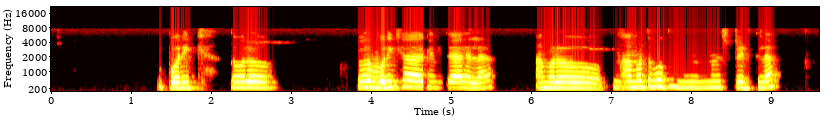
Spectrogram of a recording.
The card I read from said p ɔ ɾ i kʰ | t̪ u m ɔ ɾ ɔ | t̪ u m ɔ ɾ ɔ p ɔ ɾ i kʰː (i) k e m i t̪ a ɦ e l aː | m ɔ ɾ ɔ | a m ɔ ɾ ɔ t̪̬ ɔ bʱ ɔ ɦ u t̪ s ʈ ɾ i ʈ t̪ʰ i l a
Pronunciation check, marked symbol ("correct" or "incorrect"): incorrect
